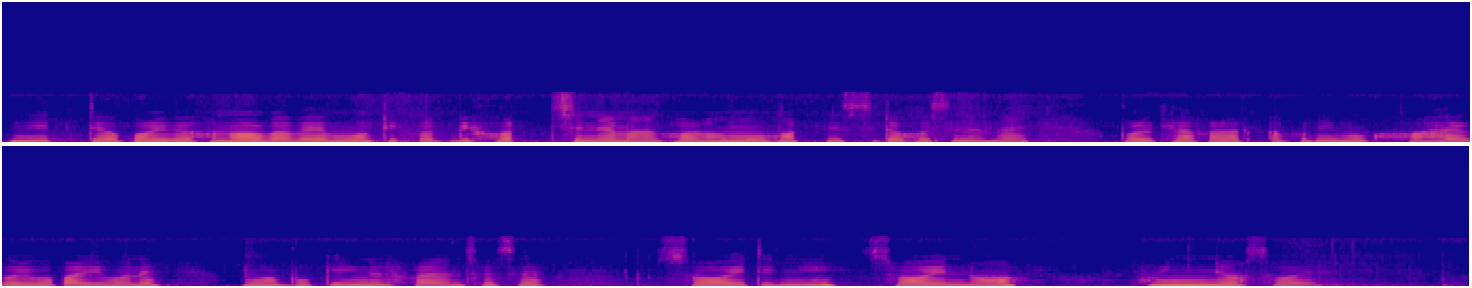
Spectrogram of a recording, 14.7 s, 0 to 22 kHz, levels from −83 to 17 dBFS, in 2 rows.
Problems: none marked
